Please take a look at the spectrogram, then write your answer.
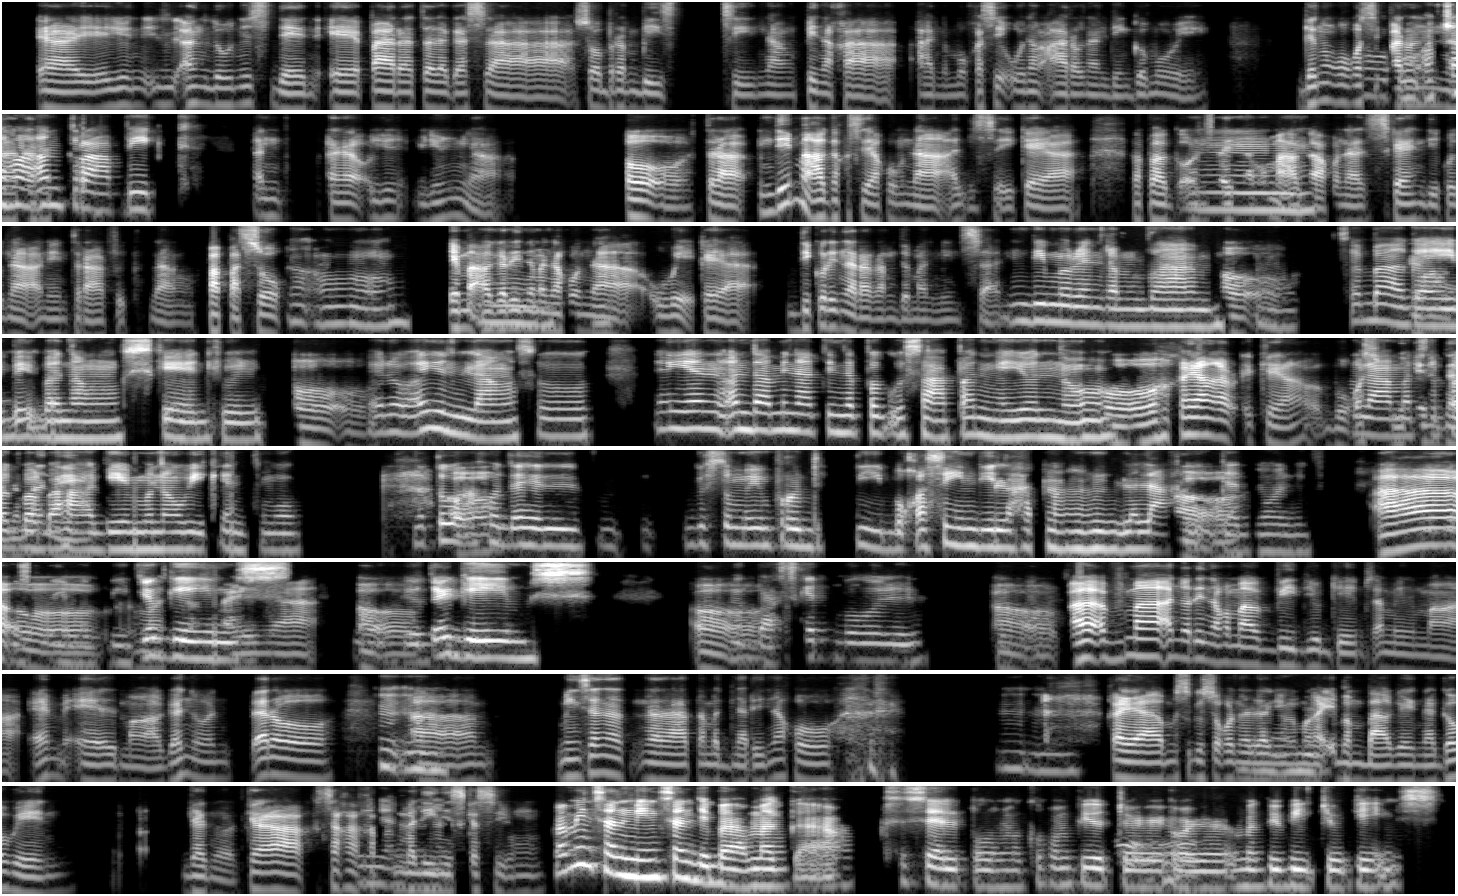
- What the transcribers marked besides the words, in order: unintelligible speech; unintelligible speech; dog barking; laughing while speaking: "Oo, kaya nga"; chuckle; unintelligible speech
- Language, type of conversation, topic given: Filipino, unstructured, Ano ang ideya mo ng perpektong araw na walang pasok?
